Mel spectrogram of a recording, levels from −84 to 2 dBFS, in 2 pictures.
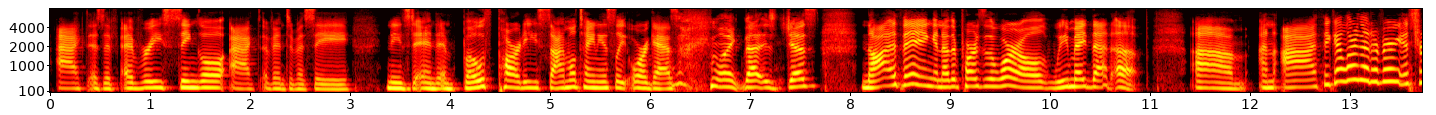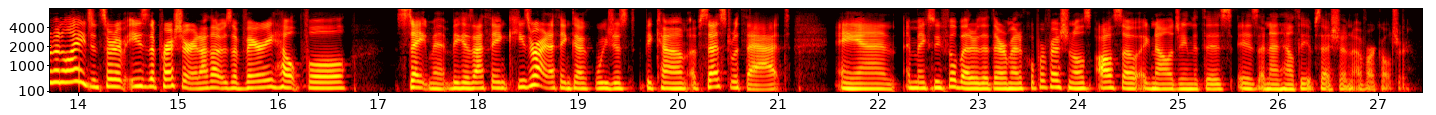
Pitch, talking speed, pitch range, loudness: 210 Hz, 210 wpm, 185-240 Hz, -20 LUFS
